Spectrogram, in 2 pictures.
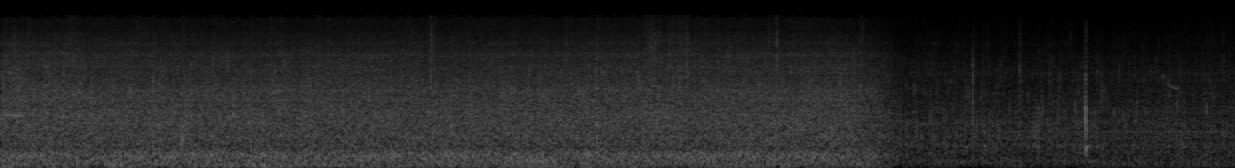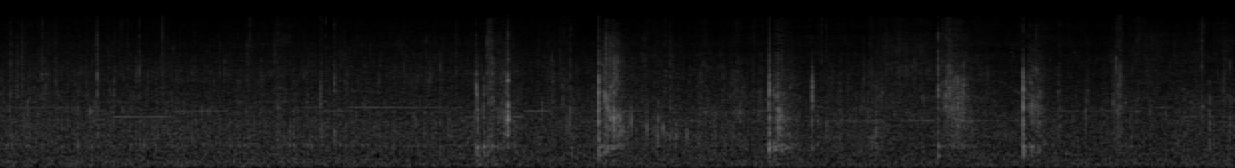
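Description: Sliced mushrooms and mixed vegetables frying in a wok, with a loud, steady sizzle that suddenly drops to a soft hiss about nine seconds in. In the second half a spatula scrapes and knocks against the wok several times as the food is stirred.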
